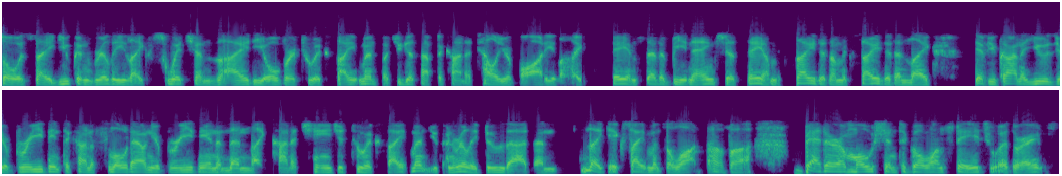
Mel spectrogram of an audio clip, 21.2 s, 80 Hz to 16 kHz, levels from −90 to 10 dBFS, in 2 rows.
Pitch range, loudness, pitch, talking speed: 90-100 Hz, -19 LUFS, 95 Hz, 220 wpm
